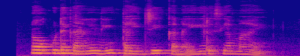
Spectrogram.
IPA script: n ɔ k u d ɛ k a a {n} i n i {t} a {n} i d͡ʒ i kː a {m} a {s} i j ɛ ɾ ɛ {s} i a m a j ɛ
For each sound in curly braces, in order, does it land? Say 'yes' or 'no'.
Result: yes, yes, no, no, no, yes

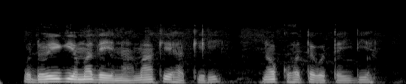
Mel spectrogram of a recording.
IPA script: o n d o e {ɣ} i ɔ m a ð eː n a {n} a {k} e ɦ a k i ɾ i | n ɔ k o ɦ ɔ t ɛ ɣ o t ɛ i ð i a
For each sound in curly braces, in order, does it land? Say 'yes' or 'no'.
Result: yes, no, yes

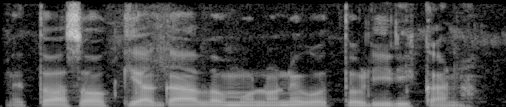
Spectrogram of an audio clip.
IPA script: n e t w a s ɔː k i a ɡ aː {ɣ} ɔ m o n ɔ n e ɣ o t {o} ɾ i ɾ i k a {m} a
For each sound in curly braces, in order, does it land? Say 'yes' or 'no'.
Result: no, yes, no

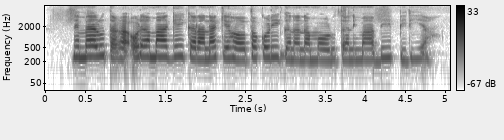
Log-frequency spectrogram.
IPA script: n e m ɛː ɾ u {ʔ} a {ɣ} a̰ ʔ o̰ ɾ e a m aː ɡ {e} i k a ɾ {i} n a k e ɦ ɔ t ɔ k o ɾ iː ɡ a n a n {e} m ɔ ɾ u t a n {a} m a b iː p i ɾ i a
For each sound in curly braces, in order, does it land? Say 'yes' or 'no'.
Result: no, yes, yes, no, no, no

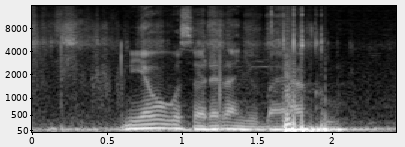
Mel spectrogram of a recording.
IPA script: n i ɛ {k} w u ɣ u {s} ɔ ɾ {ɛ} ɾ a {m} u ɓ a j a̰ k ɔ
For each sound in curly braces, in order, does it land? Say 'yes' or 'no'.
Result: no, yes, yes, no

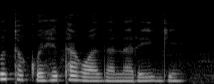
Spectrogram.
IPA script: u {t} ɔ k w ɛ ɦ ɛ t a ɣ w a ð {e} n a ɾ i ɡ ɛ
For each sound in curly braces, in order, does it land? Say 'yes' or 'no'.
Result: yes, no

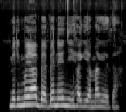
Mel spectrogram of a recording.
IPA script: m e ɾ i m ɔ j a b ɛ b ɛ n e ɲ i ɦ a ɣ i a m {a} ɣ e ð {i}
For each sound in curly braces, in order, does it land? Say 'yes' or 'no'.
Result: yes, no

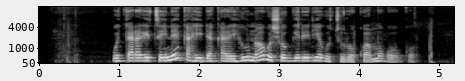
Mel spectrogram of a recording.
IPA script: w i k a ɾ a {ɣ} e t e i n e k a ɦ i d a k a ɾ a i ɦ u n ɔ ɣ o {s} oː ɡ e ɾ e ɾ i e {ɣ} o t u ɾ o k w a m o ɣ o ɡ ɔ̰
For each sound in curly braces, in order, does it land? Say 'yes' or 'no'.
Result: yes, no, yes

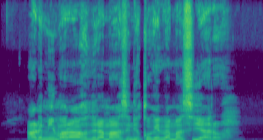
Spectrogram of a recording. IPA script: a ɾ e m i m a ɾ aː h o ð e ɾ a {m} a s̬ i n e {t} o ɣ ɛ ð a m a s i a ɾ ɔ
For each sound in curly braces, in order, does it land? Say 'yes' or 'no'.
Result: yes, no

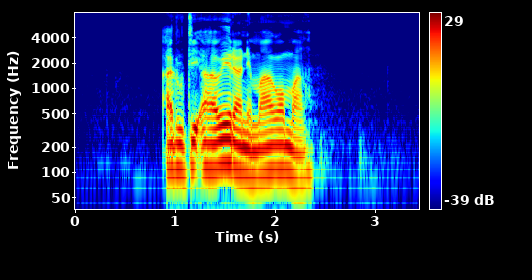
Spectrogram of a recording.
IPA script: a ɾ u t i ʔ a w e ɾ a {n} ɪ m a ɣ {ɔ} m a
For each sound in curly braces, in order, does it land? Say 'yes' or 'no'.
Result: yes, yes

